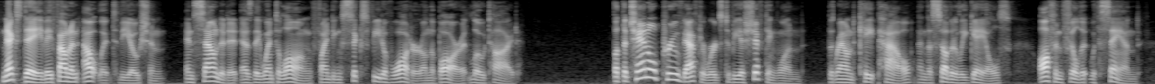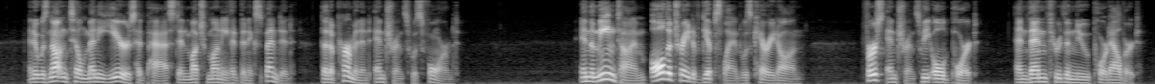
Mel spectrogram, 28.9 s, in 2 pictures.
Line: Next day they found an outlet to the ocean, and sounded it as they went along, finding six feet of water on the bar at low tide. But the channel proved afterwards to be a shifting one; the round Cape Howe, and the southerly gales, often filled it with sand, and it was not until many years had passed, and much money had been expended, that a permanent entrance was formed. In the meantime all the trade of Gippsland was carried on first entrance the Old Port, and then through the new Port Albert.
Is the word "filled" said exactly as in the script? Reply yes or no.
yes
